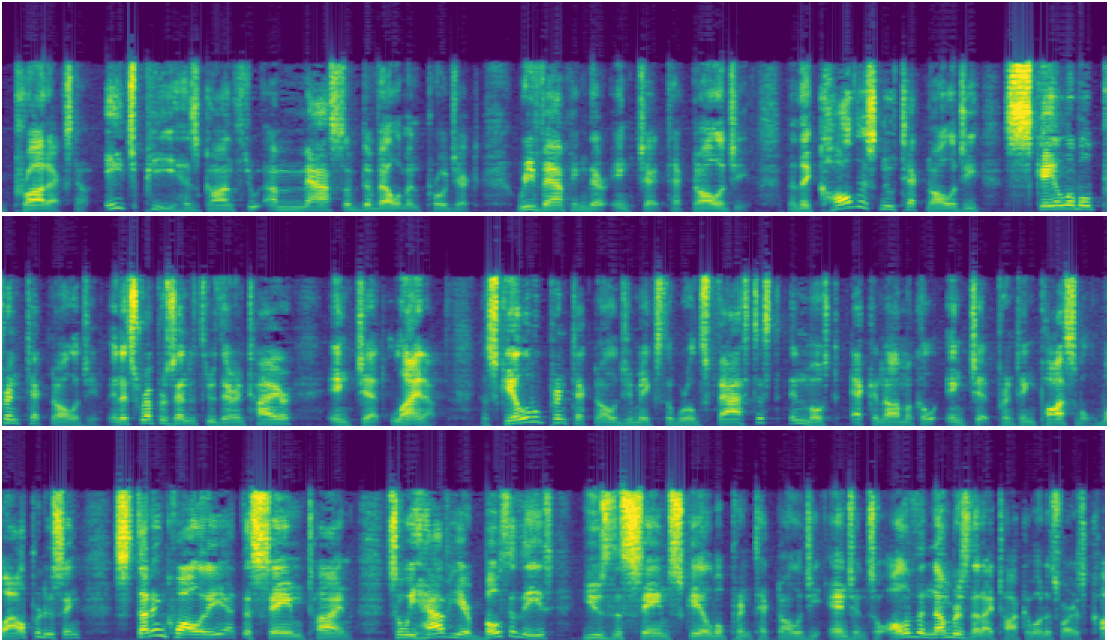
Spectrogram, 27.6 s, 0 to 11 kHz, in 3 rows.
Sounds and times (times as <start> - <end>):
Speech: 0.0 - 27.6.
